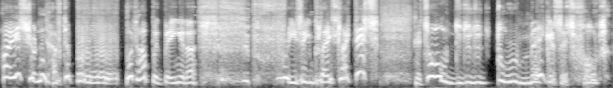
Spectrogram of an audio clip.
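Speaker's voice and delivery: teeth-chattering, stuttering complaint; shivering with cold. Acted. King grumbling in a freezing place, shivering and stuttering. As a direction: shudder and stammer through the freezing cold. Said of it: "I don't think I've ever been so c-, cold".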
